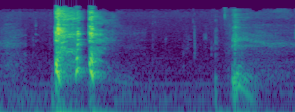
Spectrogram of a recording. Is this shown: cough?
yes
